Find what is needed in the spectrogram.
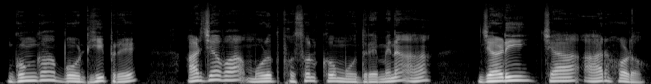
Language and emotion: Santali, neutral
